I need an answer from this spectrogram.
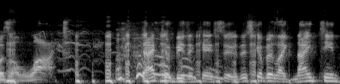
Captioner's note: laugh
